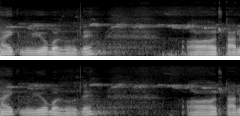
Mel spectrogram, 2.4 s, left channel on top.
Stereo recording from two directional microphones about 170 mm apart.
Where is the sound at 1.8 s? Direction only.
10° left (ahead or behind).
